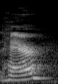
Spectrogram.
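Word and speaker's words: Paré: Yeah, is that how yes, Jean Pear, is that how I pronounce it? Is it Pear? P-A-R-E? Yes.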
